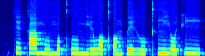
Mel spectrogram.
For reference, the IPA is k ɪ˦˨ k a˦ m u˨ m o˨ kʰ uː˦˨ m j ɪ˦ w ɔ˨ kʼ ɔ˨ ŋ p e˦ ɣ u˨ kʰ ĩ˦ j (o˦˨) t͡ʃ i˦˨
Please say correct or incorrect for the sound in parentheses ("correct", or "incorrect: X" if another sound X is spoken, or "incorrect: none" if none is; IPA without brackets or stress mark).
incorrect: o˨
